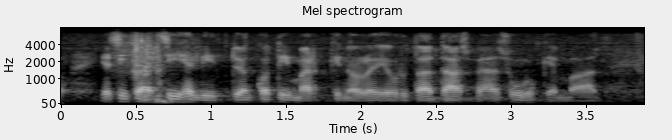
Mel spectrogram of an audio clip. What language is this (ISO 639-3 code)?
fin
